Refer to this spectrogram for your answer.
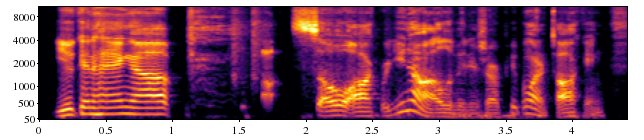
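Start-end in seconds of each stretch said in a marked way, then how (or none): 0.1-1.0 play-acted loud, raised, pitched-up voice. Recounting an accidental call in an elevator, retelling saying it loudly. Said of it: "I have to say loudly on the thing".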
